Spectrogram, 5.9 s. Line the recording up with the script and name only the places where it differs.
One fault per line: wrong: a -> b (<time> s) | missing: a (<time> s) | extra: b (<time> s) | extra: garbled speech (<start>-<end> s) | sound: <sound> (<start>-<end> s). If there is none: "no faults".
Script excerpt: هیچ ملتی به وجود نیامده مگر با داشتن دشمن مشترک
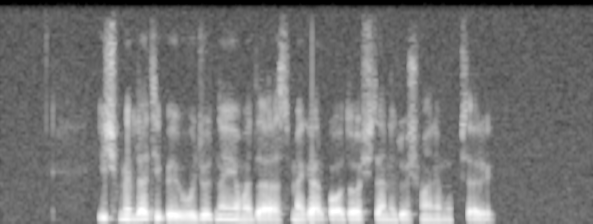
extra: است (2.6 s)
sound: dropout (4.5-4.6 s)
